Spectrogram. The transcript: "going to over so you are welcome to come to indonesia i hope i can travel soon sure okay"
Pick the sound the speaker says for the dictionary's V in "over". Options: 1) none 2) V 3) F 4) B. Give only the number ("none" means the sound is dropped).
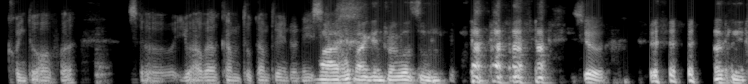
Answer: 3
